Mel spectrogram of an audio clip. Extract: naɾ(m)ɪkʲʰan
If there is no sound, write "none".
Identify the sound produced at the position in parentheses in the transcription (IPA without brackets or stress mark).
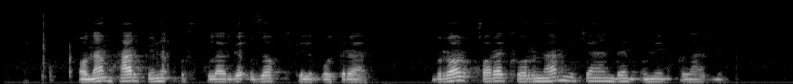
m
